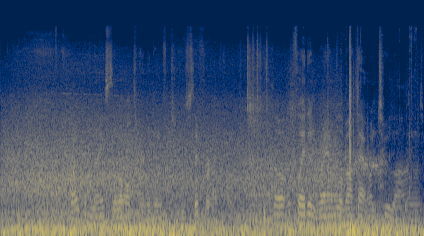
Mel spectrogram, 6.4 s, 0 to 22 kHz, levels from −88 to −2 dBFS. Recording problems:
traffic noise; very loud; throughout; 2 dB above the speech
low rumble; noticeable; throughout; 10 dB below the speech

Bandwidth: 14.5 kHz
